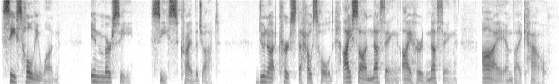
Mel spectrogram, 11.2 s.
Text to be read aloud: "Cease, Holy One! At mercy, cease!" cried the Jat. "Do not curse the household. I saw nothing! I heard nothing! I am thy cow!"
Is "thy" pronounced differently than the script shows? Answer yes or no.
no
